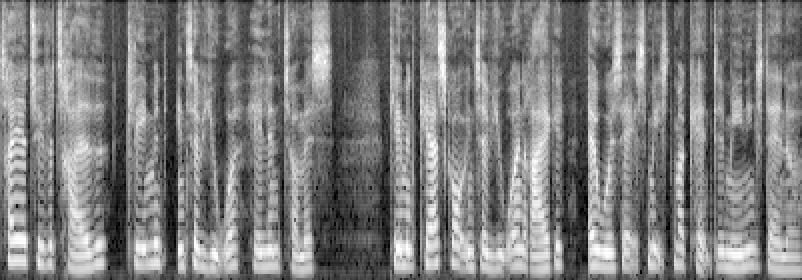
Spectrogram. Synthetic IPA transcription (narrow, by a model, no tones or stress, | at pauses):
t͡sʰʁɛ̰ːɐt͡sʰyːʋət͡sʰʁað̞ˠʋəkʰle̝men̥e̝nt͡sʰæɐʋjṵːɐhelənt͡sʰɒ̽mæs | kʰle̝menkʰæɐsɡ̥ɒʊe̝nt͡sʰæɐʋjṵːɐe̝nʁɑɡ̥ə | ʔæuesɛ̰ːsme̝̰ːsd̥mɑ̈kʰæn̰d̥əme̝ːne̝ŋsd̥ænɐː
